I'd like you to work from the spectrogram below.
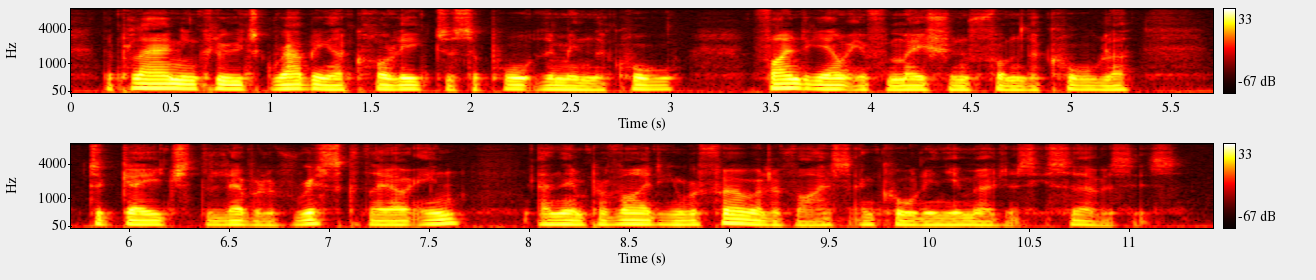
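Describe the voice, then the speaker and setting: A man speaks very fast in a British accent, his pitch very deep and low. The background is quiet. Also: ordinary pitch variation. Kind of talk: reading aloud news article; casual commentary.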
